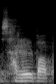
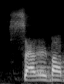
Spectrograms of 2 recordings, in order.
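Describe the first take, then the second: First: The first consonant is a plain s. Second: The first consonant is a tense s. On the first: "우리 경상도에서 이야기하자면 ... 살밥 그럽니다" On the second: "쌀밥 해보라면"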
